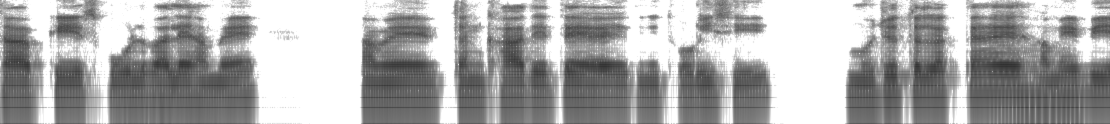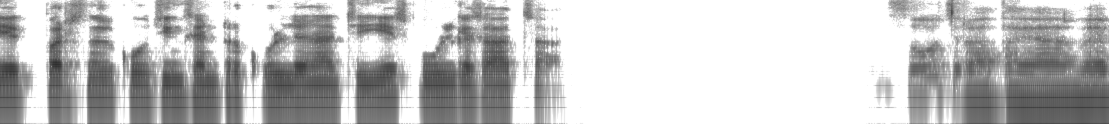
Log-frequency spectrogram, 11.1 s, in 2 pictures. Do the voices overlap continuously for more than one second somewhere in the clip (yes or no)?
no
